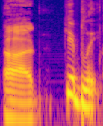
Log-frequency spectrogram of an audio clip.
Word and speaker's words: Ghibli: Let's see if our producer knows how to pronounce that. G-H-I-B-L-I. – Ghibli. I've heard it pronounced. – Ghibli. – I don't want to say it's all on me. You know, I prefer to pronounce Studio Ghibli. Yeah. – Then I got it right the first time.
